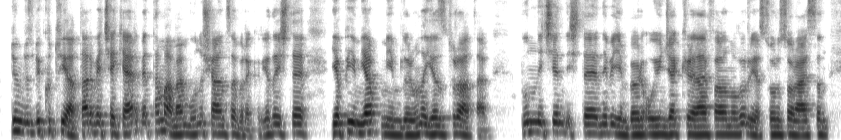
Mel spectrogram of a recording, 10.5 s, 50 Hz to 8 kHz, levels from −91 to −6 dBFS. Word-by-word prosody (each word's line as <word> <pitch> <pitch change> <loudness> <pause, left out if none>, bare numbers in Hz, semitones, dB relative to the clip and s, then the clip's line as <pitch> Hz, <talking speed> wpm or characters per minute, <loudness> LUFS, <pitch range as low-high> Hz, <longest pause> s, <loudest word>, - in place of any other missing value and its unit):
Dümdüz 170 -3 +1
bir 175 0 0
kutuya 175 0 +1
atar 155 +1 +1
ve 155 -1 -1
çeker 145 -1 +1
ve 155 0 -5
tamamen 135 -6 0
bunu 140 +4 -4
şansa 140 -3 -1
bırakır. 100 0 -8
Ya 130 +3 -4
da, 150 - 0
işte, 145 +1 -1 0.3
yapayım-yapmayayım 150 -5 +2
durumuna 125 +4 +1
yazı 135 -1 +1
turu 140 0 0
atar. 110 -3 -2 0.4
Bunun 165 +1 -1
için, 160 0 -1
işte, 145 +2 0
ne 145 0 -2
bileyim, 130 -5 -1
böyle 125 0 +2
oyuncak 130 +1 0
küreler 130 -1 +3
falan 130 -1 +2
olur 135 +2 -2
ya, 115 -4 0
soru 125 +3 0
sorarsın 120 -1 +1
135 Hz, 185 wpm, -23 LUFS, 130-155 Hz, 0.4 s, küreler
